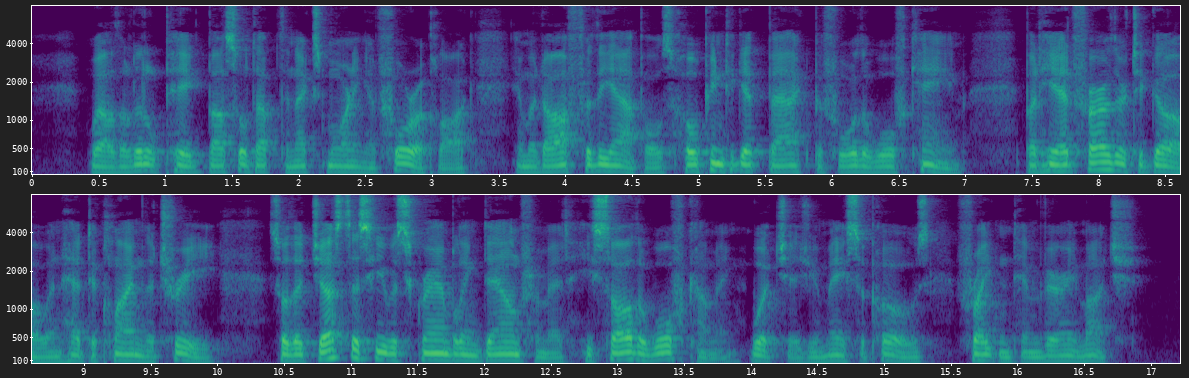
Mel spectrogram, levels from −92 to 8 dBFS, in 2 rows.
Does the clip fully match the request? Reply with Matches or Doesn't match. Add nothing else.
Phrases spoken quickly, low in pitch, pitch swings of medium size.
Matches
